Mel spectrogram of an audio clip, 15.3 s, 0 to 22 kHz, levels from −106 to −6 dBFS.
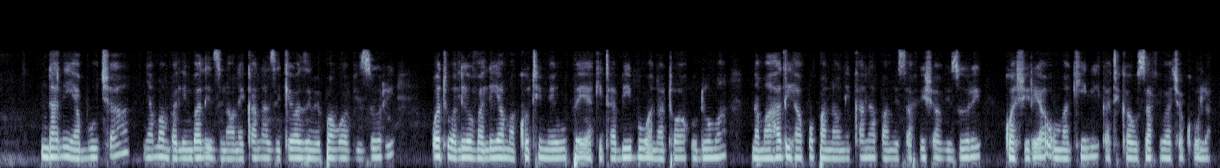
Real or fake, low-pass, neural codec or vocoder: fake; 7.2 kHz; codec, 16 kHz, 16 kbps, FreqCodec, smaller model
